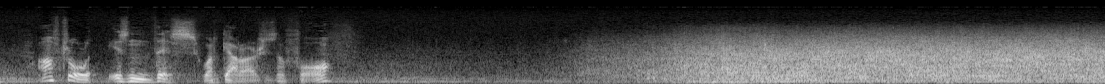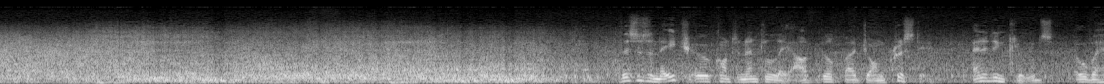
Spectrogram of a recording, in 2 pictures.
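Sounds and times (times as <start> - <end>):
train running on track: 5.5 - 22.0.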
